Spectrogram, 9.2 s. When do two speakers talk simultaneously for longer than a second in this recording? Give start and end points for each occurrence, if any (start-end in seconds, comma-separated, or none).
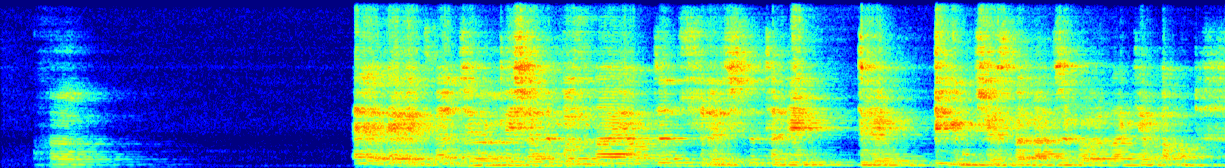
3.5-4.7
